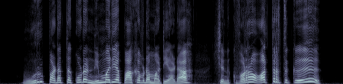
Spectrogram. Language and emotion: Tamil, angry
